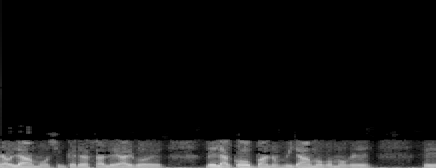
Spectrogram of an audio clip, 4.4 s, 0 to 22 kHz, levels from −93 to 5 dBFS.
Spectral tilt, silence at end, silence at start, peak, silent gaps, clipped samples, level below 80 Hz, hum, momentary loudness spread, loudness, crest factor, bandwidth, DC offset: -12 dB/octave; 0 s; 0 s; -6 dBFS; none; under 0.1%; -40 dBFS; none; 9 LU; -23 LUFS; 16 dB; 3.9 kHz; under 0.1%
